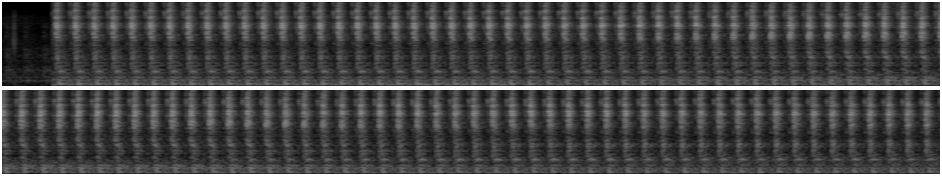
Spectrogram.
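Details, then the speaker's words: Frigidaire refrigerator, no ice maker, gives a rapid, steady knocking from the freezer section that sometimes gets louder; cause unknown. "Why does my Frigidaire refrigerator make that noise, that knocking? And it gets louder than that, too. So, it's coming from the freezer section."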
